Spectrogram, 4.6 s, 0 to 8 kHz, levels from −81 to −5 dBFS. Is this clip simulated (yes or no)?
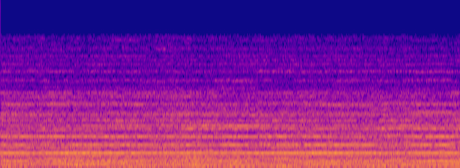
yes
